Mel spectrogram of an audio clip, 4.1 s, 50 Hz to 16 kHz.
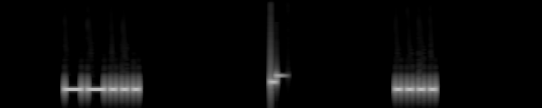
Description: Morse code, heard as a keyed tone, about 28 wpm, 700 Hz. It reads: 7 H
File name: Single-Letter-Number-28wpm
